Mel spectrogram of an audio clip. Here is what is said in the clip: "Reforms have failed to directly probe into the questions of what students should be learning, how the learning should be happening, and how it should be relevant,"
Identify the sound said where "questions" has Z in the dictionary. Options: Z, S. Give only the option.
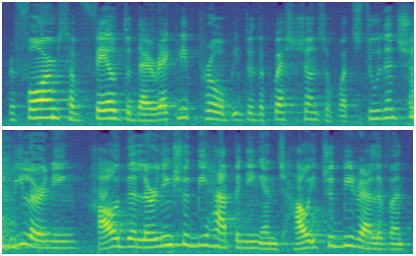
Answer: S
